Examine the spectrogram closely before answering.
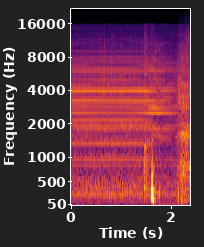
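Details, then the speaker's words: Data I/O 2900 programmer setup: steady low mains-type hum with a fine buzz from the eraser's high-voltage supply, normal. "That's the high voltage of the eraser."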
